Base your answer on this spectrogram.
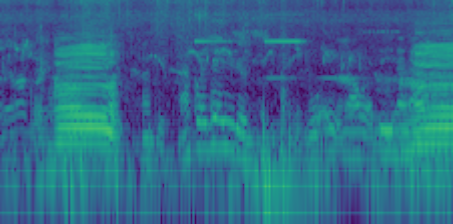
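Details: Cows and bulls running and jumping down a lush green hillside in the countryside; a loud drawn-out moo opens, followed by softer bending lowing calls overlapping, then another strong moo rising at the end.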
